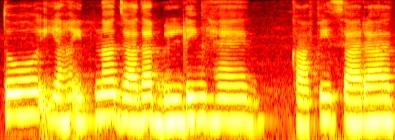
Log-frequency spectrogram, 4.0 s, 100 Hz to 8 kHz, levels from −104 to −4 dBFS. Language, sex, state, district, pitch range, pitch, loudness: Hindi, female, Punjab, Pathankot, 180-195 Hz, 185 Hz, -14 LUFS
